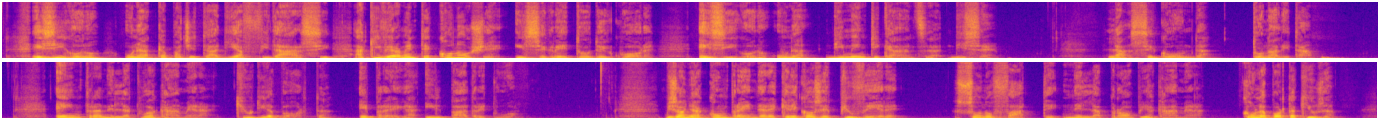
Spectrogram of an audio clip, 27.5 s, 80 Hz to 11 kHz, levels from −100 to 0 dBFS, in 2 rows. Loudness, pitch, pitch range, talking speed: -18 LUFS, 120 Hz, 95-140 Hz, 105 wpm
